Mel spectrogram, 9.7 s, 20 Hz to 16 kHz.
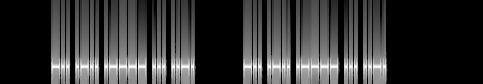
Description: Morse code, heard as a keyed tone, about 25 wpm, 700 Hz. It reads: DL1SF DL1SF
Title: DXCC-100 Call Signs - 5 Characters - Repeated 2x - 25wpm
